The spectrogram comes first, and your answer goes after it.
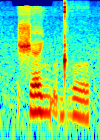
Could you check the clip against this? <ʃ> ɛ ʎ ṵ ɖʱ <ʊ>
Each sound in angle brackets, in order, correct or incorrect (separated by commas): correct, correct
